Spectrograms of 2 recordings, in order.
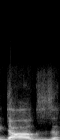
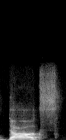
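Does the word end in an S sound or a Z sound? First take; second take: Z sound; S sound. First: The word ends with a voiced z sound. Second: The word ends with a voiceless s sound. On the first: The speaker calls it right. "You say dogs" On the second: The speaker calls it wrong. "you don't pronounce it as dogs"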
